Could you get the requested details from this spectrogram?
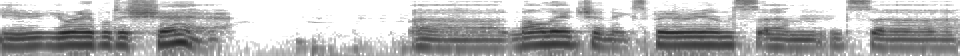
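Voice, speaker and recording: This is a man speaking. He has a British accent. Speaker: guitar teacher. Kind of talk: casual chat. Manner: hesitant, filler-heavy.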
